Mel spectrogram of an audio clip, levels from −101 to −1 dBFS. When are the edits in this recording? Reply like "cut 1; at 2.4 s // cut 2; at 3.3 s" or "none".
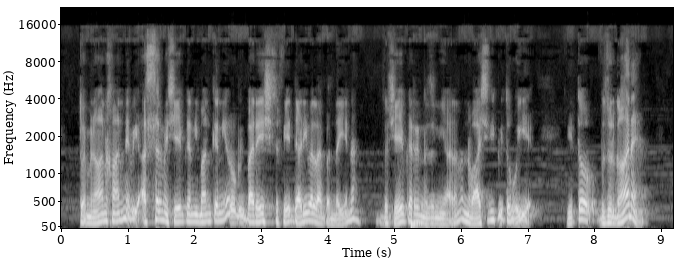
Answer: none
